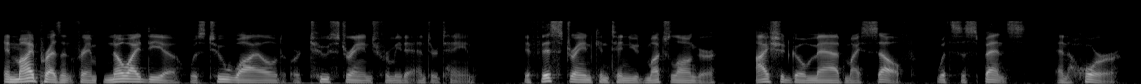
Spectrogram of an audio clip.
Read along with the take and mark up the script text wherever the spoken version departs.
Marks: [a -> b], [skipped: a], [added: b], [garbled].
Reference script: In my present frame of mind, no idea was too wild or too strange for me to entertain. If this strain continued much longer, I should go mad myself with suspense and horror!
In my present frame [skipped: of mind,] no idea was too wild or too strange for me to entertain. If this strain continued much longer, I should go mad myself with suspense and horror!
